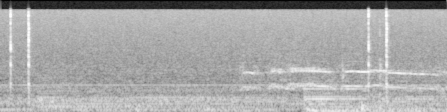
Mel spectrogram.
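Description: Computer mouse clicks, twice just after the start and twice near the end. From about halfway through, a faint, drawn-out animal call holds one slightly falling pitch for about two seconds.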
